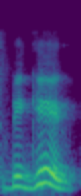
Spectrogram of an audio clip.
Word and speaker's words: begin: It's begin. And where is the stress in begin? Begin. I think the end. It's in gin. The stress is the second syllable.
